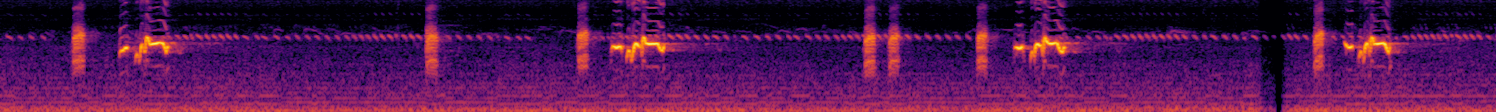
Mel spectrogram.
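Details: Sooty-headed bulbul lure song for trapping: short liquid warbled phrase repeated about every two seconds, each preceded by sharp clicks, with a continuous thin high whine throughout.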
